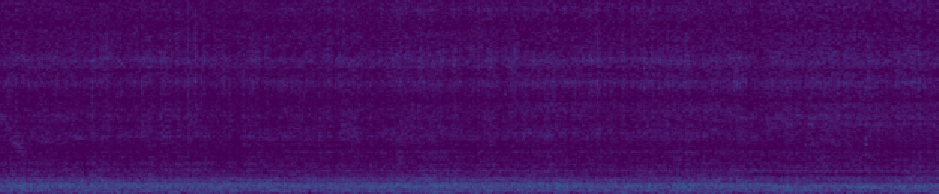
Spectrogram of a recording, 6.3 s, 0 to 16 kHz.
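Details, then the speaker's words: Optimus 99 stove burner lit after alcohol priming, running at full flame: loud, even, steady roar with no sputter, pulsing or popping, transferring a lot of heat into the case; burner running cleanly. "Listen to that roar. It does transfer a lot of heat into the case."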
